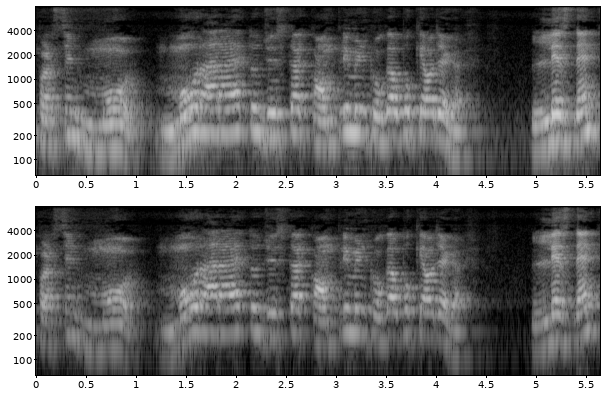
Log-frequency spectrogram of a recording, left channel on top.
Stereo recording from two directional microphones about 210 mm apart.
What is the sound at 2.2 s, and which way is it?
Speech, centre (ahead or behind).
